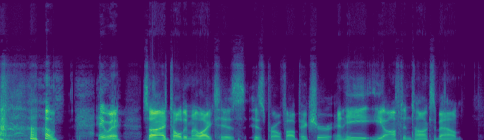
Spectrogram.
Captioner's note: laughter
